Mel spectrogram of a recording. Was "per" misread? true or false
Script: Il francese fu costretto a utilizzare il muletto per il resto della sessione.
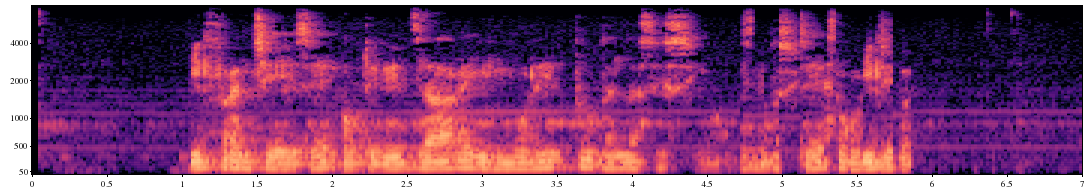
true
